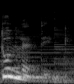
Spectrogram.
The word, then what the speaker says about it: Dunlending: Il faudrait donc les prononcer Dunland et Dunlending.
